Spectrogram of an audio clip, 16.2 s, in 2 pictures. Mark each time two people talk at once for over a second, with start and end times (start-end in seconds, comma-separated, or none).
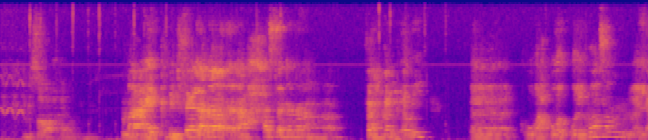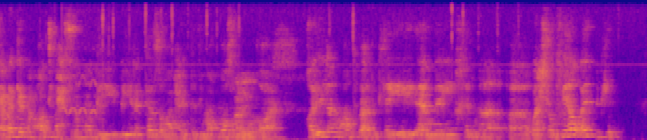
none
